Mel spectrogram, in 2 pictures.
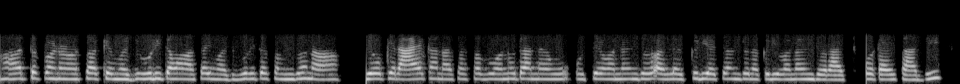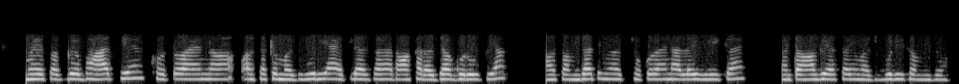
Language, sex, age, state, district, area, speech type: Sindhi, female, 18-30, Gujarat, Surat, urban, conversation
